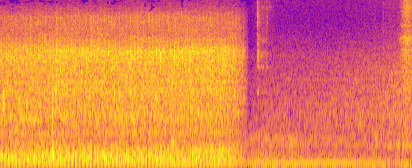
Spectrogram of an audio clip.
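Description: Small outboard motor on a dinghy running steadily at low speed, with water and wind noise. About two and a half seconds in, it cuts off abruptly to a quieter passage with a few soft sustained tones as music begins.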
